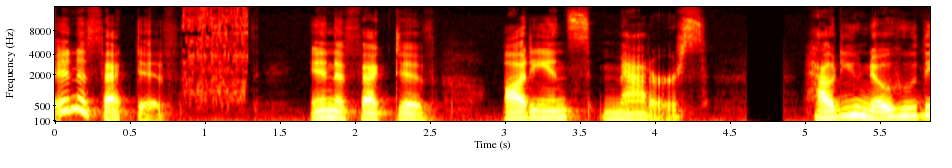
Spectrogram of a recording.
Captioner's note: buzzer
